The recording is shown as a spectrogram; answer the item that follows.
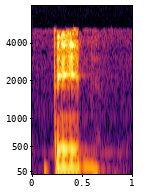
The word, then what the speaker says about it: paean: P-A-E-A-N. Who know how to pronounce? How to pronounce? E-A-N. Pain. Pain, huh? Oh, okay, thank you.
